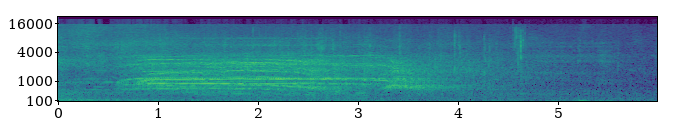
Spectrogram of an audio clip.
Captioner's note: audience cheers and applause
